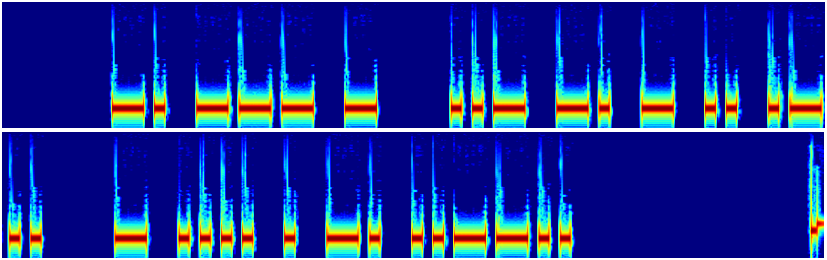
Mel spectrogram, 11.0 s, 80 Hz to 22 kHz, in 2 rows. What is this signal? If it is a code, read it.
Morse code, heard as a keyed tone, about 17 wpm, 700 Hz. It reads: NOT UNTIL THEN?
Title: Sentences from Top 1000 Words - Review Part 1 - 17wpm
